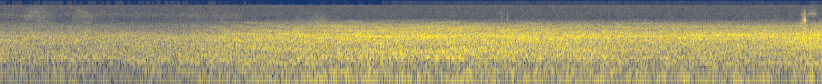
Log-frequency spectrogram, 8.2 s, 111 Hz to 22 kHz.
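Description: A passenger aircraft, flight NZ5751, departs Christchurch Airport in foggy conditions, bound for Dunedin. Its engine roar builds gradually to a steady, loud broadband rush and holds throughout, with no talk.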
